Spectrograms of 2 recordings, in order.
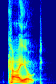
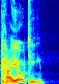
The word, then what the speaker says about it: coyote: Oh, This guy says, I grew up in rural area Kansas, where the word coyote was pronounced in the two syllables form, coyote. – Okay. – I would only hear the three syllable pronunciation of coyote from television or media.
